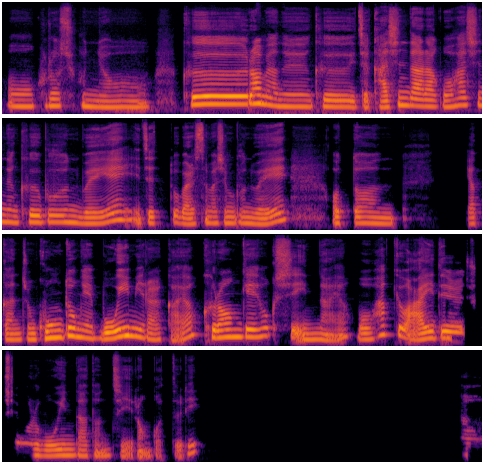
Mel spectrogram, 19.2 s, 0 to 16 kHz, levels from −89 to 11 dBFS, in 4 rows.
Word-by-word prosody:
어 180 0 -3
그러시군요. 165 -4 -5 0.3
그러면은 235 -6 +6
그 170 -2 -1
이제 155 - -4
가신다라고 175 0 -1
하시는 195 -1 -4
그분 185 -1 -1
외에 160 +10 -1
이제 200 -11 -6
또 - - -6
말씀하신 160 +2 -3
분 160 -2 -5
외에 160 - -2 0.4
어떤 165 -2 -4 0.7
약간 150 0 -5
좀 155 -1 -3
공동의 200 +2 +3
모임이랄까요, 190 - +2
그런 210 +1 +3
게 215 0 +3
혹시 240 +2 -3
있나요? 155 - -4
뭐 155 0 -2
학교 275 +10 -1
아이들 180 +2 +2
중심으로 - - -10
모인다든지 145 - -4
이런 - - -8
것들이? - - -11 2.6
어. 170 - -18
175 Hz, 245 characters per minute, -21 LUFS, 160-210 Hz, 2.6 s, 그러면은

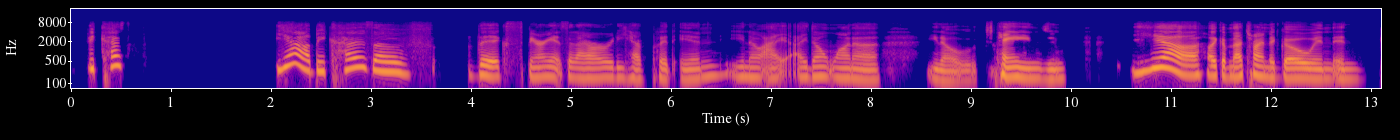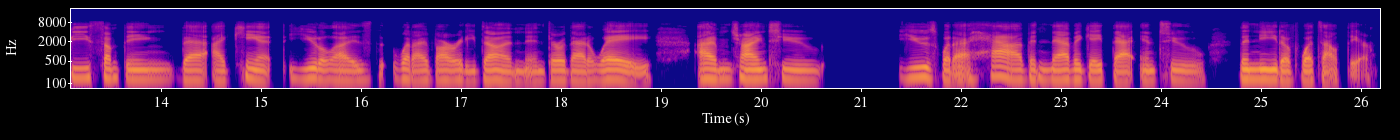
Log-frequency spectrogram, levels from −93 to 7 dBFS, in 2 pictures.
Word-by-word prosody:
Because 350 +5 +1 1.5
Yeah, 355 -1 +5
because 280 +6 0
of 230 -5 +1 0.4
the 190 -3 +4
experience 165 0 -5
that 165 - -5
I 150 - -2
already 155 +1 -3
have 140 -2 -6
put 140 -5 -5
in, 150 +6 -6
you 170 -5 -8
know, 160 -1 -4
I - - -5
I 160 - -4
don't 170 0 -4
wanna, 145 -4 -3 0.4
you 140 - -6
know, 125 0 -4 0.2
change, 150 -3 +2
and 140 +1 -3 0.7
Yeah, 240 - +6
like, 175 0 +2
I'm 175 - +2
not 165 +3 +3
tryna 175 -7 +1
go 150 -1 +3
and 145 0 -3
and 140 -1 -5 0.2
be 150 0 -2
something 135 -3 -2
that 130 -1 +1
I 125 -1 -3
can't 135 -6 -1 0.2
utilized 130 -3 -1 0.2
what 145 -3 -2
I've 125 -1 -3
already 130 -2 0
done 125 -1 +1
and 120 0 -5
throw 130 0 +2
that 120 -1 -1
away. 125 -4 +2 0.5
I'm 140 -1 +3
trying 140 0 +4 0.2
to 130 -3 -3 0.8
use 155 0 0
what - - 0
I - - +2
have 140 -2 +1
and 135 0 -3
navigate 130 -1 +1
that 115 0 +2
into 125 -1 -5 0.3
the 140 -1 +5
need 140 0 +4
of - - +2
what's - - +1
out - - -1
there. - - -7
140 Hz, 140 wpm, -25 LUFS, 130-165 Hz, 1.5 s, Yeah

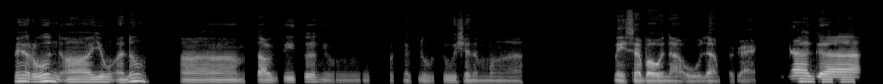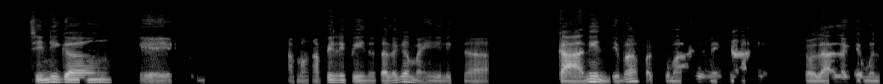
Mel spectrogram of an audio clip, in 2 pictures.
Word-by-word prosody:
Meron. 140 -1 +5
Ah, 115 0 +3
yung 115 0 +1
ano, 140 +5 +2 0.3
um, 105 0 -1 0.2
tawag 105 0 0
dito, 110 +2 -3
yung 100 -1 -12 0.2
'pag 95 - -19
nagluto 95 0 -8
siya 95 +1 -4
ng 90 - -9
mga 90 -1 -9 1.0
may - - 0
sabaw 85 - +4
na 85 -2 -3
ulam 80 -1 -5
kagaya - - -9
ng - - -35 0.2
nilaga, 125 -3 +6 0.8
sinigang, 110 0 +3 0.3
eh. 85 -2 -3 1.2
Ang 95 - -14
mga 95 - -6
pilipino 100 -3 -2
talaga 90 +10 -1
mahilig 85 -8 -7
na - - -5 0.7
kanin, 80 - +5
'di 80 - -4
ba? 140 - +1
'Pag - - -8
kumain, - - -7
may 75 0 -10
kanin. - - -4 0.3
So, 85 +1 -2
lalagyan 85 +1 -1
mo 90 - -6
ng 85 - -11
105 Hz, 135 wpm, -27 LUFS, 90-115 Hz, 1.2 s, nilaga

